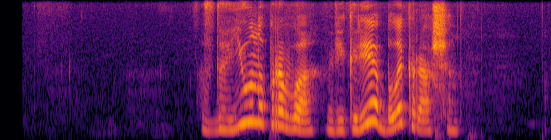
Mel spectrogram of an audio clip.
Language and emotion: Russian, positive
